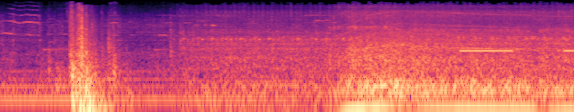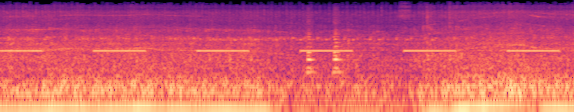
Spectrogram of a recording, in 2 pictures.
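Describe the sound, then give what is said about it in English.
A heavy truck rumbles while its reverse warning beeper sounds in a steady run of high, repeated tones, after a sharp hiss or clunk near the start. “This is darting, lifting, and then moving by truck an enormous animal.”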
